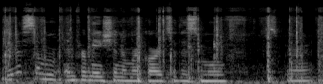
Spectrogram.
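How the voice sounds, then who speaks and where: Noticeable background noise sits under talking delivered at a moderate pace. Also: woman. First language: not English. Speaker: tarot reader. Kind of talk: live tarot reading. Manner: animated; sometimes tongue-tied.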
